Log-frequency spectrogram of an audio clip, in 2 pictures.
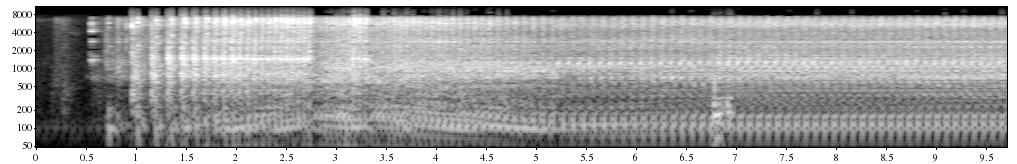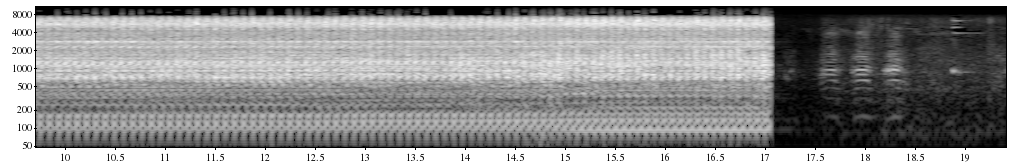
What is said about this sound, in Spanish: Ahí estoy arrancando la segadora para ir a segar.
